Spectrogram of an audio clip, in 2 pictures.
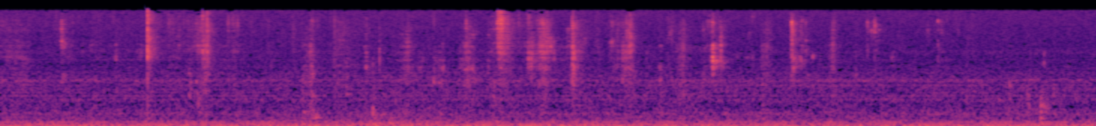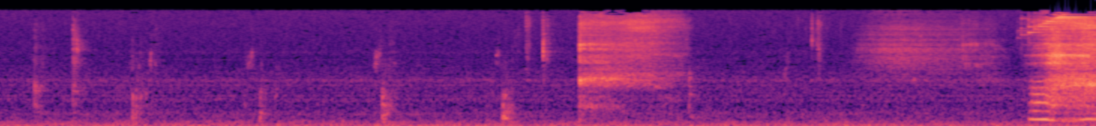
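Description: Close-up mouth chewing of a bite of raw salmon wrapped in a leaf, with many small wet clicks. A couple of breathy exhales come after a drink, then a loud voiced outbreath right at the end.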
